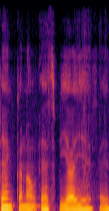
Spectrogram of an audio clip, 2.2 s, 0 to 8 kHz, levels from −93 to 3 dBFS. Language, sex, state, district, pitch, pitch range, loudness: Hindi, male, Chhattisgarh, Kabirdham, 120 Hz, 115-125 Hz, -18 LUFS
